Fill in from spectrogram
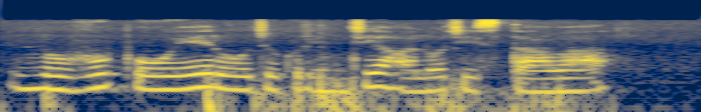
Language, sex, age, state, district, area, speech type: Telugu, female, 30-45, Telangana, Mancherial, rural, read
